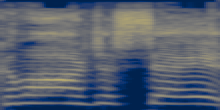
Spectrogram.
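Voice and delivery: very high, loud, excited holler. Retelling how mom yelled at the tv during a show: imitating mom yelling at the tv. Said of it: "yelling at the T V".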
